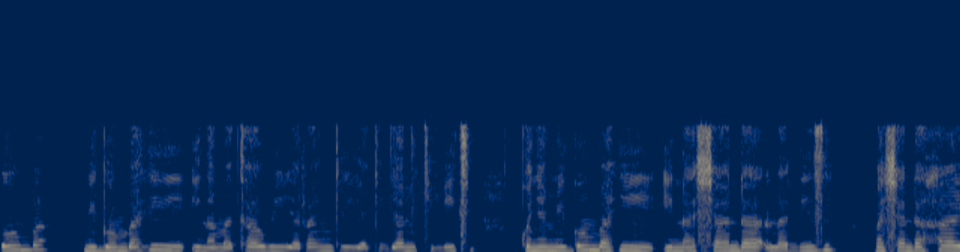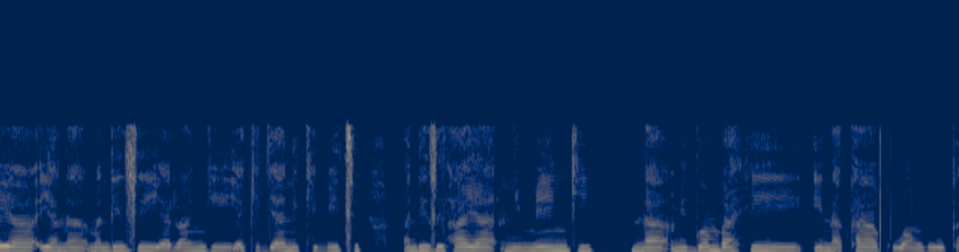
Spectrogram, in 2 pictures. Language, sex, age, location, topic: Swahili, female, 18-24, Kisii, agriculture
